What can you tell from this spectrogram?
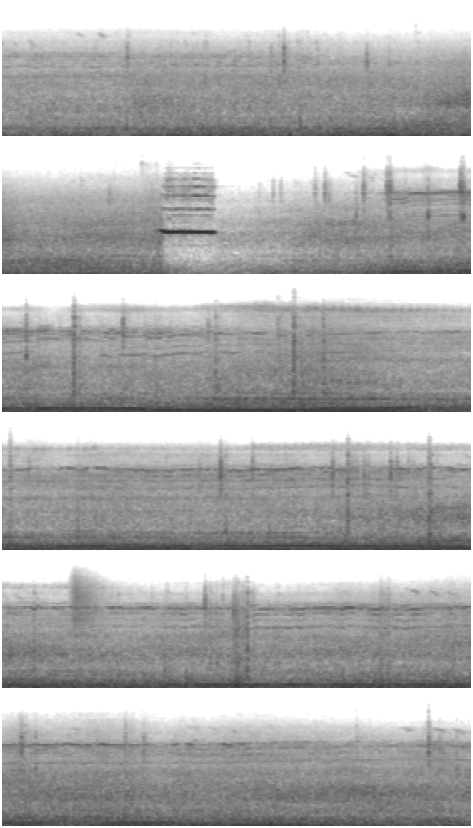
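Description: A vehicle horn gives one short toot about six seconds in, over road traffic. Then a bus's diesel engine drones low and louder as it passes and pulls away along the road.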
